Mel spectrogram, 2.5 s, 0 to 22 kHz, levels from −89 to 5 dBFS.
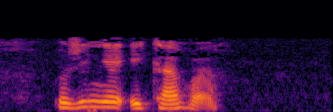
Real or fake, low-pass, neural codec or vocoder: real; 5.4 kHz; none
